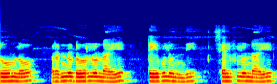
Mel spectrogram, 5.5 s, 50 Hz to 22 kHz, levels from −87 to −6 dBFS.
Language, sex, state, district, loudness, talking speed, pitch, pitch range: Telugu, female, Andhra Pradesh, Sri Satya Sai, -16 LUFS, 95 wpm, 155 Hz, 150-165 Hz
